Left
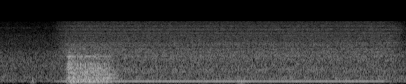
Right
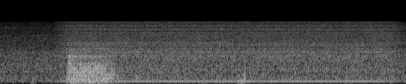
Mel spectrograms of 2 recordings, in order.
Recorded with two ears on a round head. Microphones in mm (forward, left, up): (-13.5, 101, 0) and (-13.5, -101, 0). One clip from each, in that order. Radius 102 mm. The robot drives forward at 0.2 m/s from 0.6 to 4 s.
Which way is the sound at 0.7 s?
35° left (ahead or behind).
